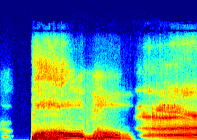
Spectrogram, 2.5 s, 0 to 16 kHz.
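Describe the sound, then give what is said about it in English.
A single voice imitates the first plane hitting a tower on 9/11, as heard from a hotel: a loud, rough, roaring burst, then a brief break and a sustained whining tone, lasting about two seconds. “it's the plane hitting the tower, the first one, while they're in the hotel.”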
